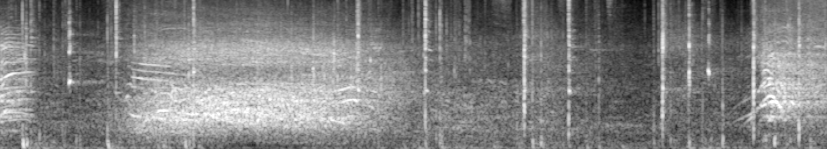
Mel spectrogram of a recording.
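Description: Badminton rally: sharp racket hits on the shuttlecock, coming thick and fast in the second half, with short squeaks of court shoes near the start. An arena crowd murmurs for a few seconds early on.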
